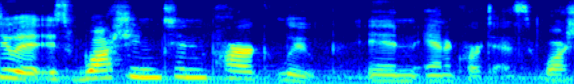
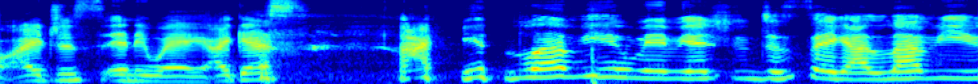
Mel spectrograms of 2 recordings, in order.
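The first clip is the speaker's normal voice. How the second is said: talking between bursts of laughter, laughing through words; 3 semitones higher than usual. Signing off a video to viewers, laughing while talking. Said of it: "I'm really sorry that I'm laughing".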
